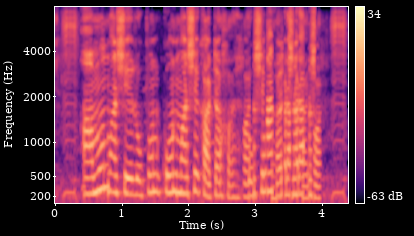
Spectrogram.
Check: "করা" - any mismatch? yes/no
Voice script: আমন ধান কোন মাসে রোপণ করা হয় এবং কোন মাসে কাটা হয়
yes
